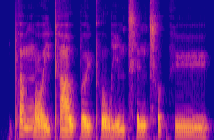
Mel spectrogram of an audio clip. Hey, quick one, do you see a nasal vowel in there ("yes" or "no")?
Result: no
